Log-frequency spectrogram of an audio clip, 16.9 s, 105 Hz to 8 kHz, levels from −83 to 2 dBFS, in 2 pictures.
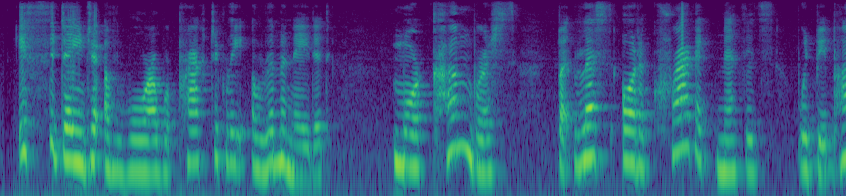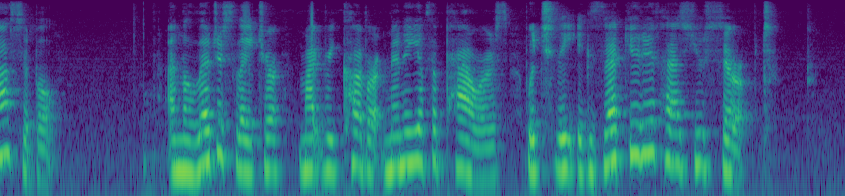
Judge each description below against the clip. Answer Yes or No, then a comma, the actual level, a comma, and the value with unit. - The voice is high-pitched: Yes, high, 200 Hz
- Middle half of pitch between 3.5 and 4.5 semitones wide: Yes, average, 3.9 semitones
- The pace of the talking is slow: Yes, slow, 110 wpm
